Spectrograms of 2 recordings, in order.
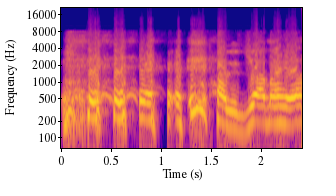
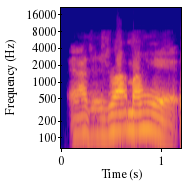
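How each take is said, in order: First: Laughing, slow. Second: Said in the usual way. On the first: Retold or imitated. Laughing retelling of defeat.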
